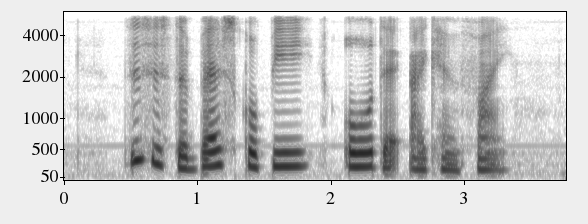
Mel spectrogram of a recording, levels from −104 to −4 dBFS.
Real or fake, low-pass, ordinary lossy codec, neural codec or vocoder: real; 5.4 kHz; none; none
